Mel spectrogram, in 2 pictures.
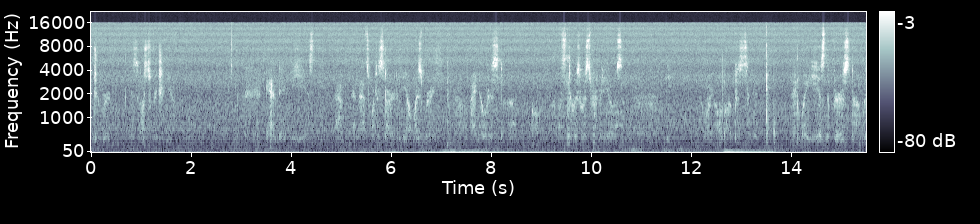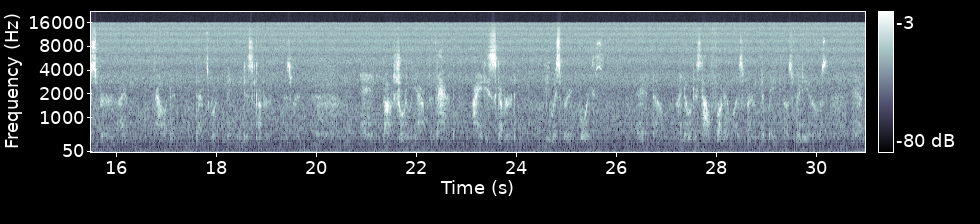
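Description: A person whispering in short phrases with brief pauses, the speech breathy and unvoiced, with crisp hissing 's' sounds.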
